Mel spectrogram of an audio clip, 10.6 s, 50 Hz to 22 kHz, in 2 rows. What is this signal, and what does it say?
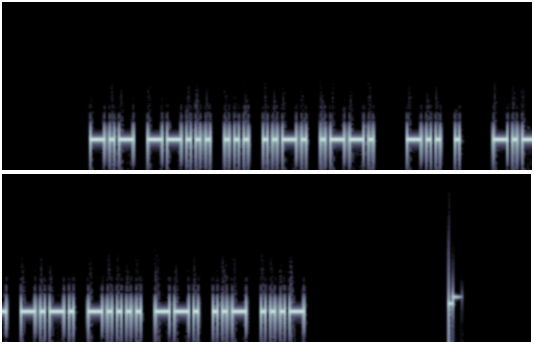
Morse code, heard as a keyed tone, about 25 wpm, 700 Hz. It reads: K7SFP DE KC6GUV
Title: USA Callsign DE Callsign 25wpm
